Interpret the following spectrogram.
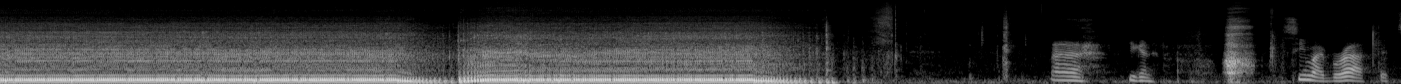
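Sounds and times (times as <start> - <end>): dirt bike engine idling: 0.0 - 8.4.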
